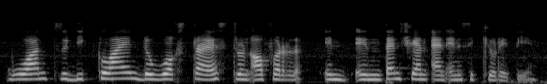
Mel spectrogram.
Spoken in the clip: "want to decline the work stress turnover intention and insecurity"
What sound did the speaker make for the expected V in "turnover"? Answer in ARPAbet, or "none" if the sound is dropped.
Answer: F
